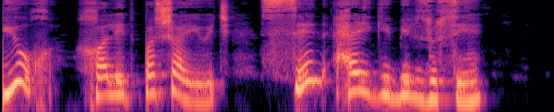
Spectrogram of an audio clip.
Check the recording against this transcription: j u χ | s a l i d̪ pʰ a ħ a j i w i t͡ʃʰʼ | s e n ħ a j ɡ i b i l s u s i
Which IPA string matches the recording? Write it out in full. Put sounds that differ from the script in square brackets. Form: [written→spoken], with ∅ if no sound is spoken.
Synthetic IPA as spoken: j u χ | [s→χ] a l i d̪ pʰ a [ħ→ʃ] a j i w i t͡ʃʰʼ | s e n ħ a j ɡ i b i l [s→z] u s i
